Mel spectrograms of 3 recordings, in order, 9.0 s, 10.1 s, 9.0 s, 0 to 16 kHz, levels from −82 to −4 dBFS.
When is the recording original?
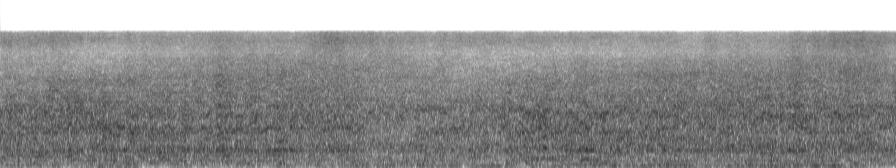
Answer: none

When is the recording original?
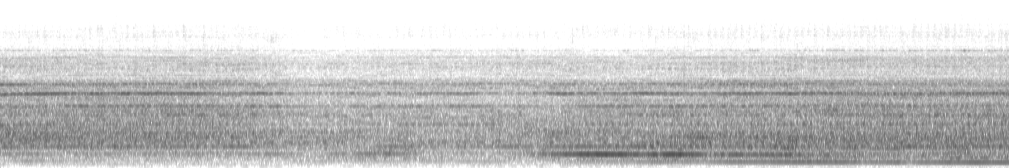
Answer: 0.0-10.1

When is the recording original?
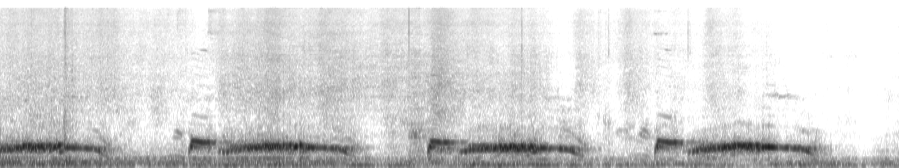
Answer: 0.0-2.7; 5.6-6.7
